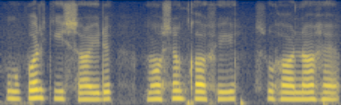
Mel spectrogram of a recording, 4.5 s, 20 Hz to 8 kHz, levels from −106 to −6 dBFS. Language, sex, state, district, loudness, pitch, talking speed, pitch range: Hindi, female, Bihar, Patna, -17 LUFS, 200 Hz, 90 wpm, 195-210 Hz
